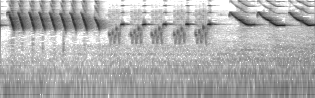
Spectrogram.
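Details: A white Belgian canary sings a quick series of bright repeated notes, then softer lower chips spaced evenly, then loud sweeping downward whistles repeated about three times.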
